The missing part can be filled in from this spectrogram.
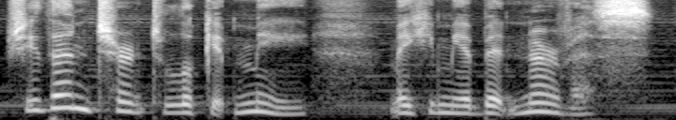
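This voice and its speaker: With faint music in the background, a woman voices a visual novel's narration and dialogue at a moderate pace. Her reading is expressive, and she alters her pitch for every character.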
